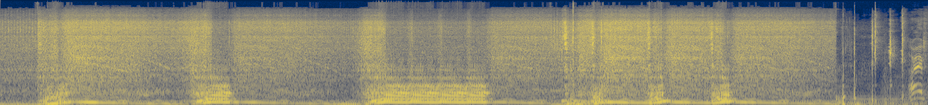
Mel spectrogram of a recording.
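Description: Acura TSX four-cylinder engine fitted with a custom intake, revved repeatedly: several sharp climbing revs with rising harmonics that fall back to idle between bursts, loud and close, with no talk over it.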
